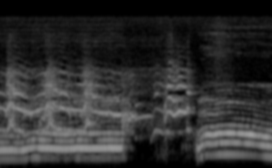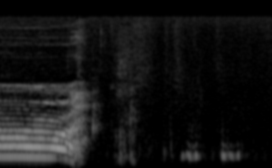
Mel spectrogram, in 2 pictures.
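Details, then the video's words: Siberian Husky howling at puppies, a long sustained tonal howl with rich harmonics, first steady then wavering and falling at the end, followed by a few soft yips and whimpers. "Husky howling at puppy's"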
